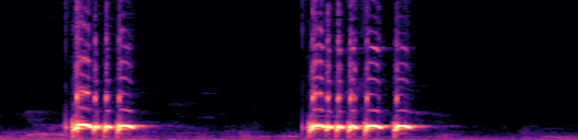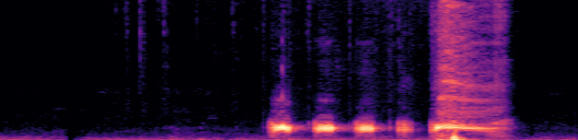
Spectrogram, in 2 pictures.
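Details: Zebra dove of local stock singing to provoke a rival into replying; two quick trilled cooing phrases, then a string of separate short coos ending in a loud broadband thump.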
